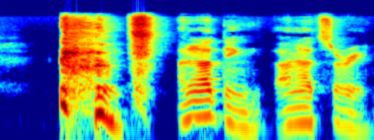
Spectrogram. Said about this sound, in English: Cough just started again.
